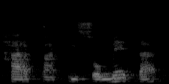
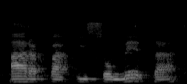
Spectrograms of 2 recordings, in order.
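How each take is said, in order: First: The word begins with a rasping J-like sound. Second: The word begins directly with a vowel sound.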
